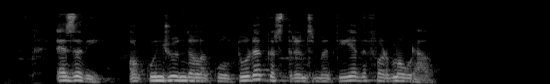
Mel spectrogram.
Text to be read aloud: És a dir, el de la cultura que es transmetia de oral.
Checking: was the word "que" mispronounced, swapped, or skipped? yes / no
no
